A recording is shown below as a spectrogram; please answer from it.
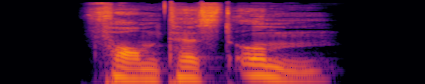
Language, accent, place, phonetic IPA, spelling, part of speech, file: German, Germany, Berlin, [ˌfɔʁmtəst ˈʊm], formtest um, verb, De-formtest um.ogg
- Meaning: inflection of umformen: 1. second-person singular preterite 2. second-person singular subjunctive II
